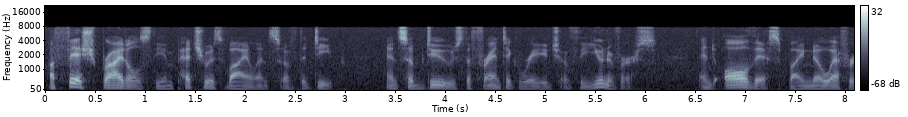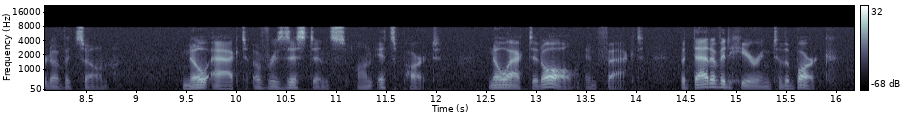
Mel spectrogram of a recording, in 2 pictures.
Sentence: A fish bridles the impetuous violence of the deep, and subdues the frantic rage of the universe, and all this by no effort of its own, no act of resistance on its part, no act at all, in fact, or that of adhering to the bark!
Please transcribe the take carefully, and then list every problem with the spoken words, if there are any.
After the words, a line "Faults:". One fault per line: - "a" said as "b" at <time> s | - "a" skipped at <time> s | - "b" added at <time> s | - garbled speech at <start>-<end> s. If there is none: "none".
A fish bridles the impetuous violence of the deep, and subdues the frantic rage of the universe, and all this by no effort of its own, no act of resistance on its part, no act at all, in fact, but that of adhering to the bark!
Faults:
- "or" said as "but" at 14.4 s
